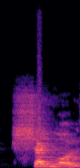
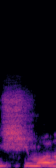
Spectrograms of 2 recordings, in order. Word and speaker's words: Chymall: C'est ça, C-H-Y, qu'on va prononcer en anglais, c'est quoi? C'est Shai. En français, bon, j'en sais rien, chacun prononce comme il veut. Le plus important, c'est que on sait que c'est Shaimol, d'autres on dit Shimol en français, et ainsi de suite.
